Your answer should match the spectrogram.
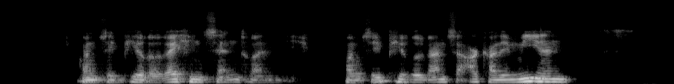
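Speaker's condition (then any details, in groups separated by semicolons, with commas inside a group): Spastic tetraparesis; all four limbs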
